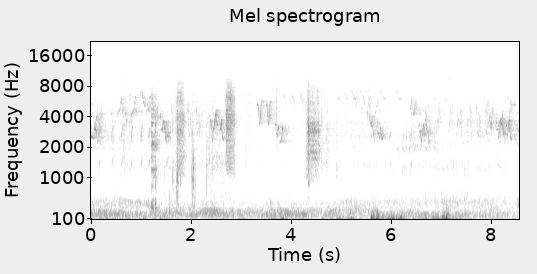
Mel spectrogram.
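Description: Small songbirds chirping and singing continuously outdoors, with a few sharp clicks of handling and some low thumps on the microphone, the loudest of them past the middle.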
